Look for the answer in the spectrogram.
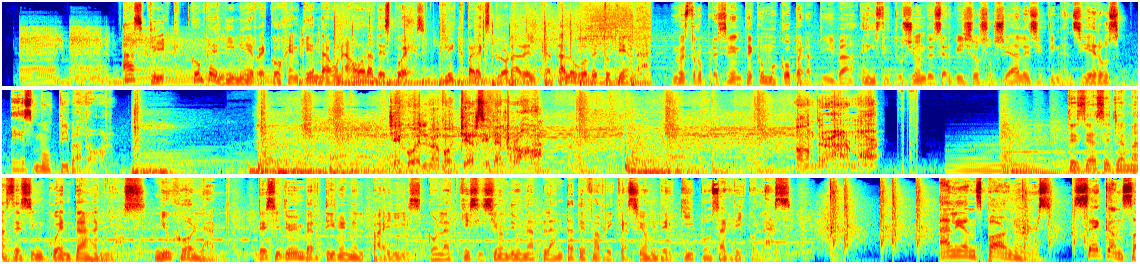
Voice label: VoiceOver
